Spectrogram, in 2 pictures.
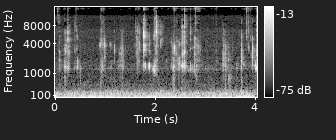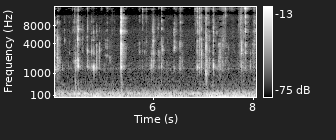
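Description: Faint gum chewing close to the microphone: small, irregular wet clicks and smacks, with one sharper click about five seconds in.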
